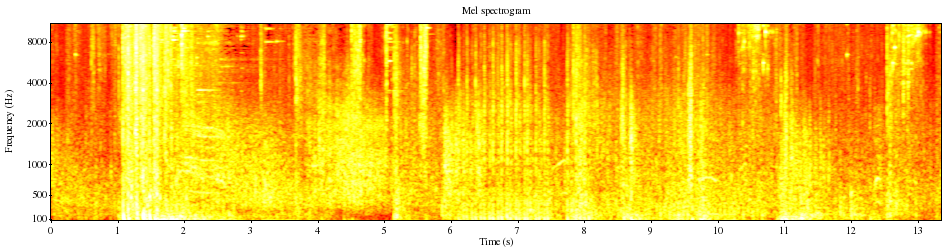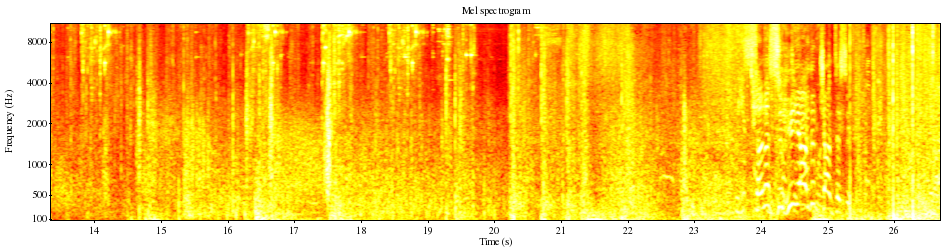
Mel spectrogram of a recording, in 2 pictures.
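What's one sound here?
A rifle fires in sharp bursts close by.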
